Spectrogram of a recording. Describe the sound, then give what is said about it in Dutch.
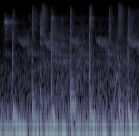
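Crickets chirping in a steady, rhythmic series of short, high-pitched pulses, about five in under two seconds, over a low background hum with no talking. “In plaats van die, die krekels die ik net.”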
